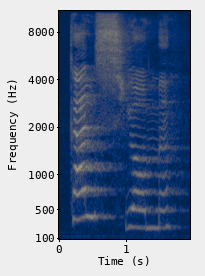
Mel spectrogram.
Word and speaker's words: calcium: Por exemplo, calcium. Calcium é cálcio. Aí esse UM do final, calcium, a gente vai ler com esse som de OM. OM. Calcium.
